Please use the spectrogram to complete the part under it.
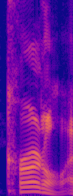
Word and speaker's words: colonel: Ted just had a one-word answer to our question, colonel, like the rank in the army, C-O-L-O-N-E-L. There's not an R in sight, and we say colonel, and that's got a trilingual story you write in the book.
